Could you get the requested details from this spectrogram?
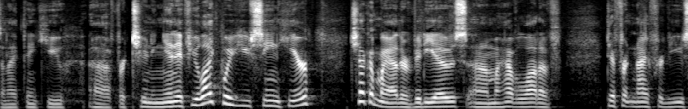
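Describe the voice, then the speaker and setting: Guy doing a casual workshop build vlog, kinda muffled thru a face mask, medium pitch, modest and halting. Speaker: hobbyist knife maker and video host. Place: friend's basement workshop.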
